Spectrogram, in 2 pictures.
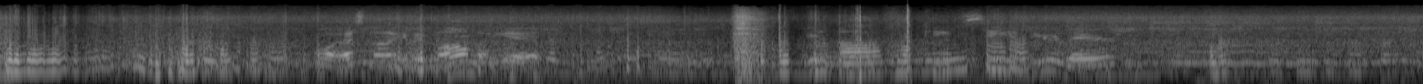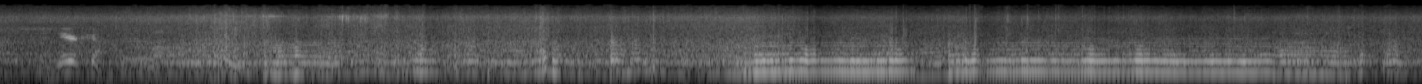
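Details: Late-night hiving of honey bees at Rosharon: a continuous, humming buzz of many bees, broken by loud knocks and scraping from the box, with the drone swelling and wavering near the end.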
